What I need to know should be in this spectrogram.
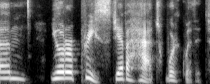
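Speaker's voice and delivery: put-on English accent, slightly high. Retelling what a play director told an actor: imitating an English accent. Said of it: "spoke with an English accent".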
